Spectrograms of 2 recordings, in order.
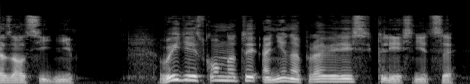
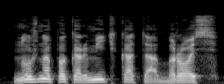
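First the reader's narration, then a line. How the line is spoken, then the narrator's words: Sharp. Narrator (Russian): резко сказал Сидни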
